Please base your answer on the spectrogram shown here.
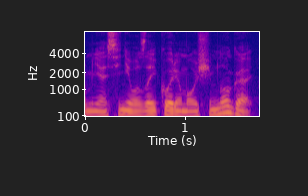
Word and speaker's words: XyCraft: Читается он именно так, а не как некоторые читают его XY, XY, WhoCraft, как только его не читают. Правильно читается XyCraft, и именно так называет свой мод Sovereign, который является автором мода XyCraft.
